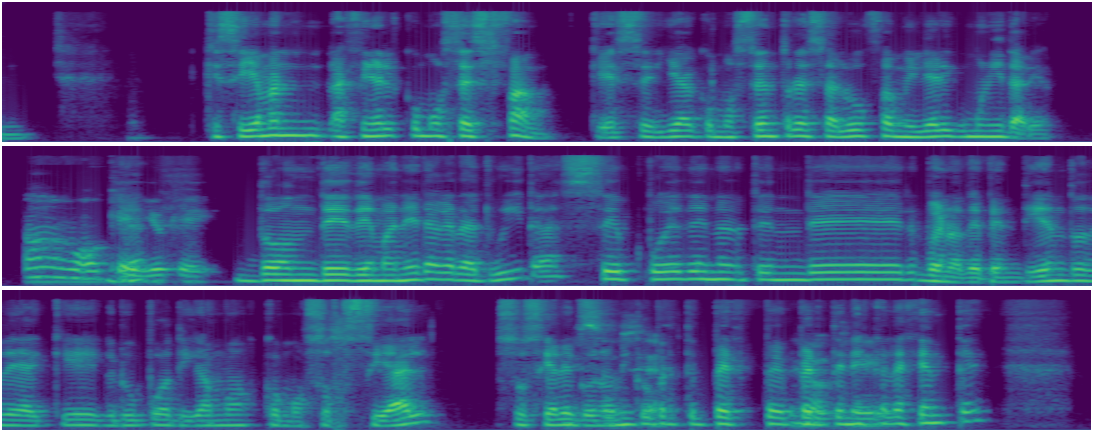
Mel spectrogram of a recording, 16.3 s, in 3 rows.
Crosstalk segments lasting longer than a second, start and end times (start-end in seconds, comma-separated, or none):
none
